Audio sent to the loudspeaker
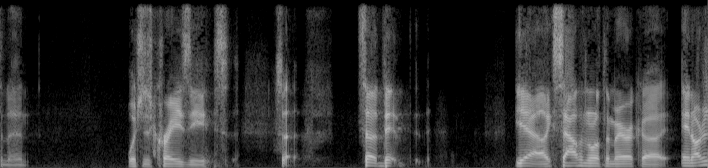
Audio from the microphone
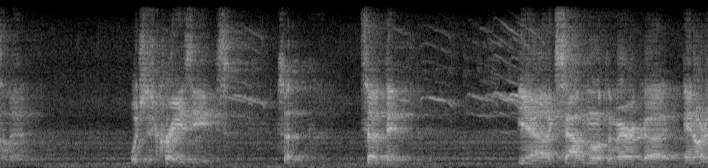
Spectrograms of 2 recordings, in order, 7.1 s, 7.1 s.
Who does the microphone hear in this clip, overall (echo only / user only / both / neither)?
echo only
